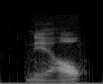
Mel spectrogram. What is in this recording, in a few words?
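"niao" third tone, Chinese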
